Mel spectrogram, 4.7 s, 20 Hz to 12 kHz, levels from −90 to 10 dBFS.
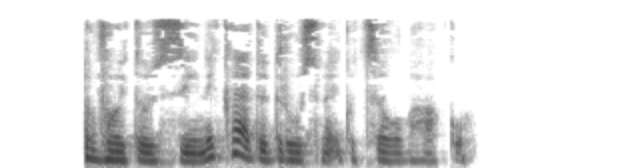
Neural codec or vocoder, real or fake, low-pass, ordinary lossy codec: vocoder, 44.1 kHz, 128 mel bands, Pupu-Vocoder; fake; 10.8 kHz; MP3, 32 kbps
